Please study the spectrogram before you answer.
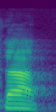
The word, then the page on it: tap: provençal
